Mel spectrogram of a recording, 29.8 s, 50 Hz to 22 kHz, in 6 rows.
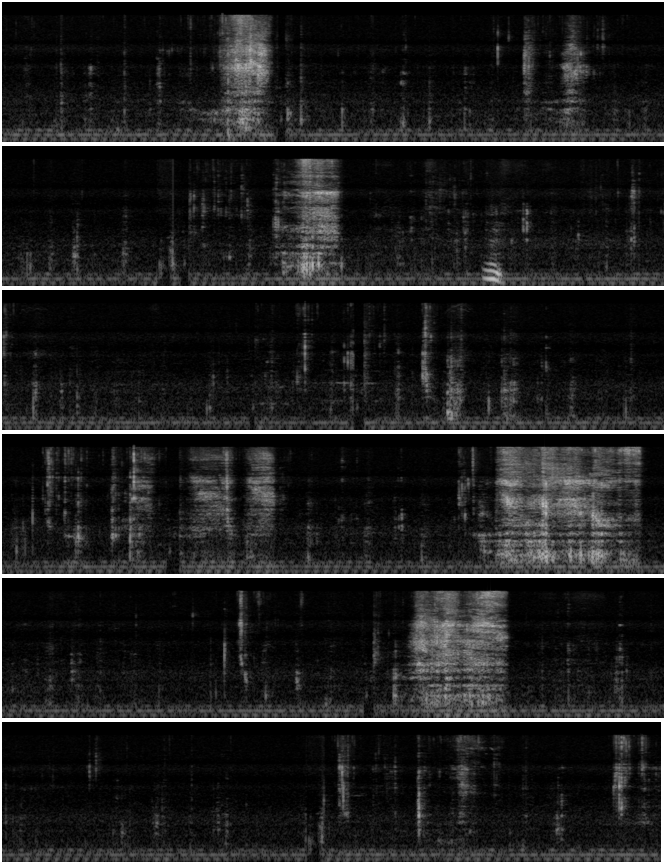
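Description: Close-miked chewing and mouth noises of a person eating rice and catfish by hand, with several short louder smacks or slurps, the longest about 19 and 23 seconds in, over a steady low hum.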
